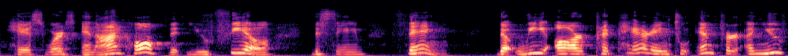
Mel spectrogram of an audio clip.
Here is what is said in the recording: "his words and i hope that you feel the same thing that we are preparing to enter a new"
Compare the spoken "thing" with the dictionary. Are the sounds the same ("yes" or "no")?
yes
